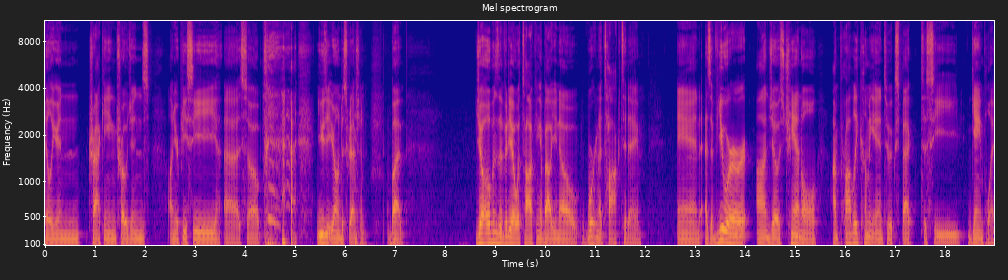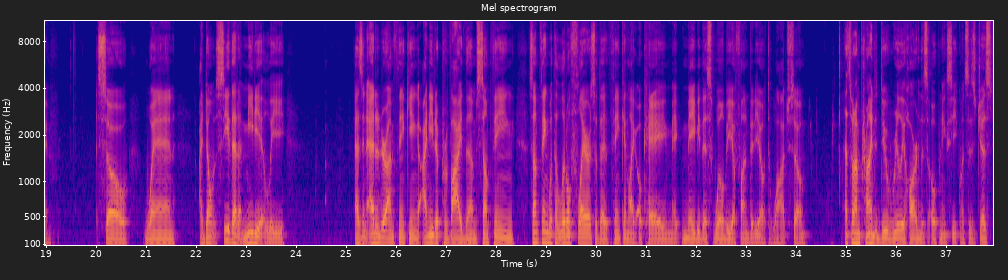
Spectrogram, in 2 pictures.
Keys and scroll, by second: 2.5 ctrl+c, 28.0 a.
